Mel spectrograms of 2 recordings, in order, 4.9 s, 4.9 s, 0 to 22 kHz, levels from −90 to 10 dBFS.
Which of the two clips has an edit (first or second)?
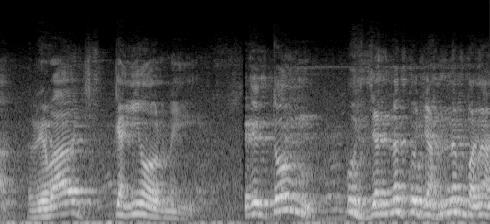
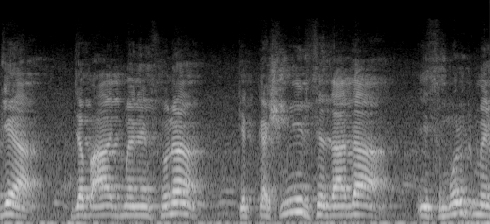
first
